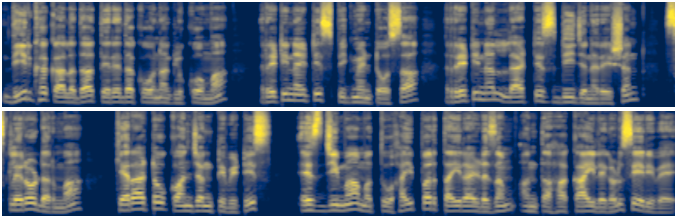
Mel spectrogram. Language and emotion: Kannada, neutral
